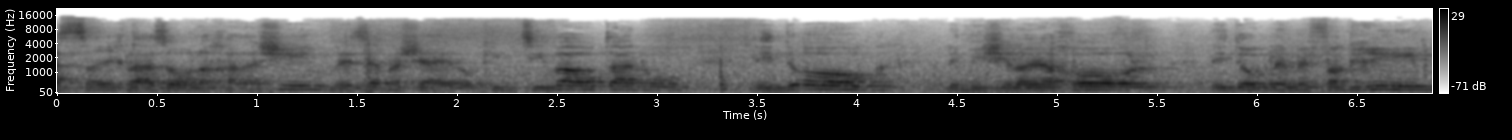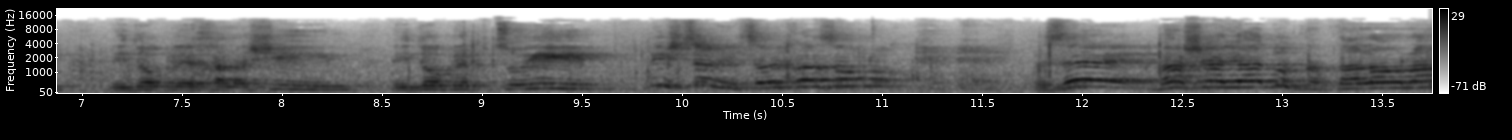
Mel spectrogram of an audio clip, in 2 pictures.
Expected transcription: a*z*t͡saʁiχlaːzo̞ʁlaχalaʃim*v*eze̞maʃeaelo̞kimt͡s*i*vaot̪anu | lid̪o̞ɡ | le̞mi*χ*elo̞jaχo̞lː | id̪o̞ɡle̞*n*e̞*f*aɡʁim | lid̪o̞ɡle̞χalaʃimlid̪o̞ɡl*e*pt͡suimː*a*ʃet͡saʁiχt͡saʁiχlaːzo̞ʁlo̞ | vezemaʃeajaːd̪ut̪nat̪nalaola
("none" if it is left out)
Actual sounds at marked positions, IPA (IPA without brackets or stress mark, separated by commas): z, v, i, ʃ, m, f, e, i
